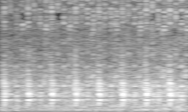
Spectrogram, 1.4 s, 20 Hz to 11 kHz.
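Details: 2014 Kia Cerato 2.0, 166,531 km, engine uses oil: sharp metallic ringing taps about six per second over the idle; shop suspected the timing chain; piston slap from scored cylinders.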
